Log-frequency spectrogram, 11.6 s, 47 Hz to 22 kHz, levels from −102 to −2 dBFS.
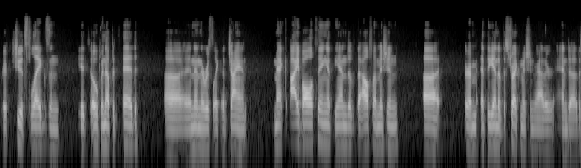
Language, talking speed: English, 205 wpm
